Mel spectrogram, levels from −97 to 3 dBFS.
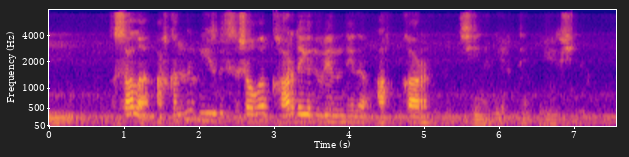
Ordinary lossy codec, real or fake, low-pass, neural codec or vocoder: AAC, 32 kbps; fake; 7.2 kHz; codec, 16 kHz in and 24 kHz out, 1 kbps, XY-Tokenizer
